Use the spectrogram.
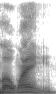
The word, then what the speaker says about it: Lil Wayne: Lil We Wayne. was doing too much. Doing 2 syllables. Code switching. Little. Oh, look, she got me for the Yeah, code you switching. did. Lil Wayne.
